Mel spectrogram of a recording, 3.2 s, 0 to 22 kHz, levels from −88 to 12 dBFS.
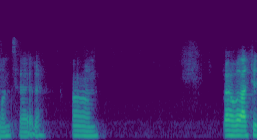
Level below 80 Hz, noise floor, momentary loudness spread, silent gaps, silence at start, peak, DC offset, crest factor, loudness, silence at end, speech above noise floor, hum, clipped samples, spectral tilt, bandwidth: -74 dBFS; -73 dBFS; 20 LU; none; 0 s; -8 dBFS; under 0.1%; 24 dB; -30 LUFS; 0 s; 45 dB; none; under 0.1%; -4.5 dB/octave; 7.2 kHz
